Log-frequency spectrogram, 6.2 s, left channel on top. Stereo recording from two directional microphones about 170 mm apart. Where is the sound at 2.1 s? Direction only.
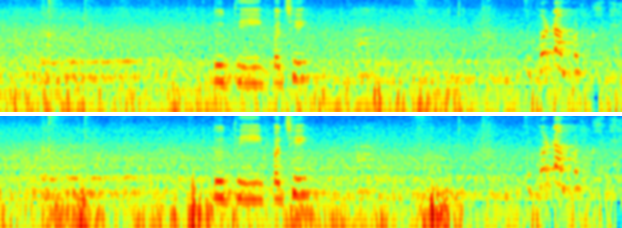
30° right (ahead or behind).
